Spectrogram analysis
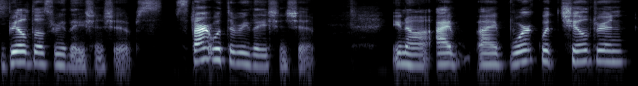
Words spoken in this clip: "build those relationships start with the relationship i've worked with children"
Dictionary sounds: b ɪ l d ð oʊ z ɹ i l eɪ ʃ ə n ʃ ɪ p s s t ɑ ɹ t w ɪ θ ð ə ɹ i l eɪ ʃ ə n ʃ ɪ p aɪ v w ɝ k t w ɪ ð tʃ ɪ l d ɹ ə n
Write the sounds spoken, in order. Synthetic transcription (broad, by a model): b ɪ l d ð oʊ z ɹ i l eɪ ʃ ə n ʃ ɪ p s s t ɑ ɹ t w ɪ ð ə ɹ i l eɪ ʃ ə n ʃ ɪ p aɪ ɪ w ɝ k w ɪ ð tʃ ɪ l d ɹ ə n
